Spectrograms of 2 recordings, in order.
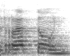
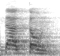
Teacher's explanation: Por ejemplo, cuando yo le digo al estudiante que diga ratón y él dice datón, ahí sustituyó la R por la D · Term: sustitución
